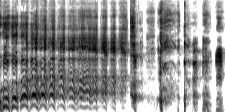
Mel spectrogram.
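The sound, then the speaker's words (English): A loud fit of coughing: a rapid rhythmic run of about eight hoarse, voiced coughs, then a few sharper, raspier hacks toward the end, with no talking. “Need a cough drop?”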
